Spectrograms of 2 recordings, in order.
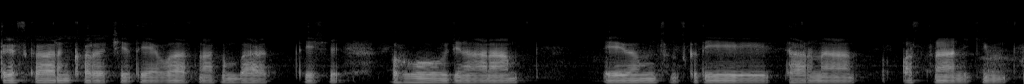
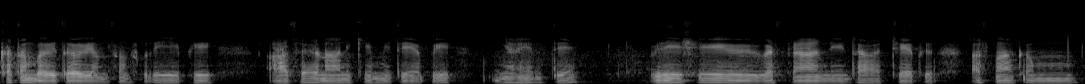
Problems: none marked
